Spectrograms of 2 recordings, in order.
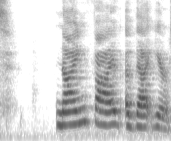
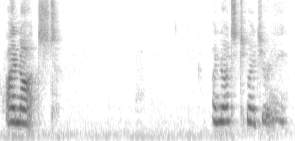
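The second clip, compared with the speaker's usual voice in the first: emotional; 3 semitones higher, 5 dB quieter than usual. Real, not acted. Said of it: "I'm sorry to get emotional".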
